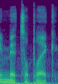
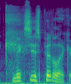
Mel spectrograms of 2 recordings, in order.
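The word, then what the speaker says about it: Mxyzptlk: Is the actual correct pronunciation? Mitzis Pitalik. – Okay. – Mitzis Pitalik. – That's close to how I've always said it. – Yeah, no, it's not far off.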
